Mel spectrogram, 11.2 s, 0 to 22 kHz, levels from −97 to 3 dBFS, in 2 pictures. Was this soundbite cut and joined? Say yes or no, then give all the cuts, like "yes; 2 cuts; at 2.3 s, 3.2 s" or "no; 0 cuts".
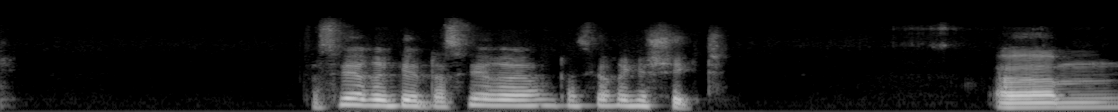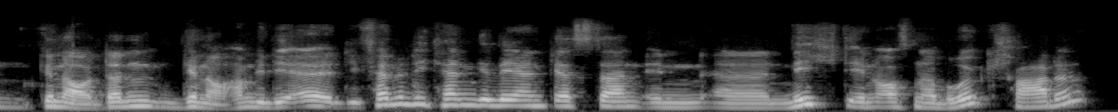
no; 0 cuts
